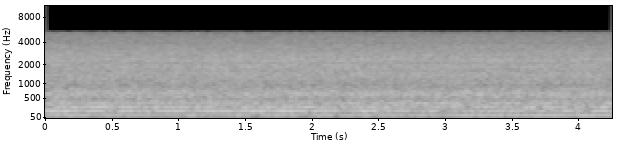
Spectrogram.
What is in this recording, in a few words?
fan; laundry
